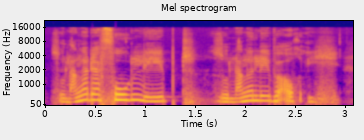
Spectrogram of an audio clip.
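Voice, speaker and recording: A woman voicing a calm, sly old man in a read-aloud fairy tale, speaking slowly and with gentle amusement. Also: medium pitch, close to an everyday voice.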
